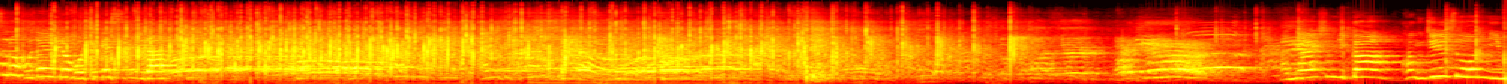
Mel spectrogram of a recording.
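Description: A political rally audience bursts into loud, sustained applause with crowd cheering that carries on for several seconds before thinning out to scattered clapping under continuing voices.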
